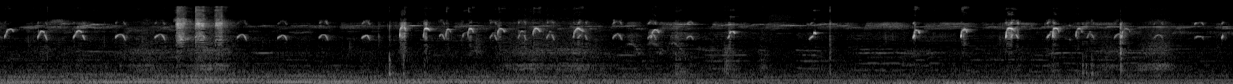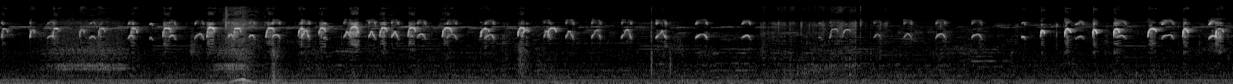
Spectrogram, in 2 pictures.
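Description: Recorded swiftlet (walet) calls, played for learning to make swiftlet sounds: a steady stream of rapid, high, twittering chirps in quick repeated bursts, fairly clear and continuous, with no talking.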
